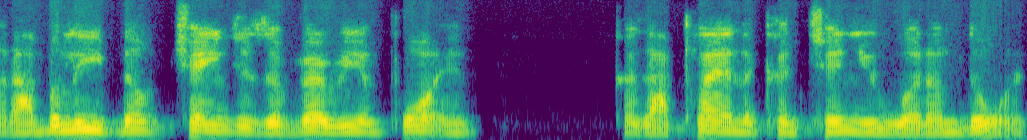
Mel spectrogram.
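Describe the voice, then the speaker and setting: A man with a Brooklyn accent and fairly even intonation. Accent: New York (Brooklyn). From Brooklyn, New York. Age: 50s. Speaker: rapper. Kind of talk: interview.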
